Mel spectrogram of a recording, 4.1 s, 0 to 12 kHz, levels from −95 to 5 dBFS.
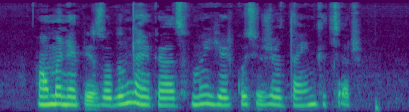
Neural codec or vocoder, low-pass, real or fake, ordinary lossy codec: vocoder, 44.1 kHz, 128 mel bands, Pupu-Vocoder; 10.8 kHz; fake; AAC, 48 kbps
